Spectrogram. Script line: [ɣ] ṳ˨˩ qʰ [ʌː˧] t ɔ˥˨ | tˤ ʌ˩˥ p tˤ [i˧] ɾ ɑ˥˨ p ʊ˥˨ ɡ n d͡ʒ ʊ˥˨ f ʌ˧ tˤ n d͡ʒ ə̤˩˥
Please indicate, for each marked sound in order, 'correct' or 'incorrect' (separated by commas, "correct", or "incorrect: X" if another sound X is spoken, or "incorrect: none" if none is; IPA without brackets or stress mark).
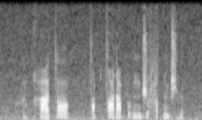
incorrect: h, incorrect: ʌː˨˩, correct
